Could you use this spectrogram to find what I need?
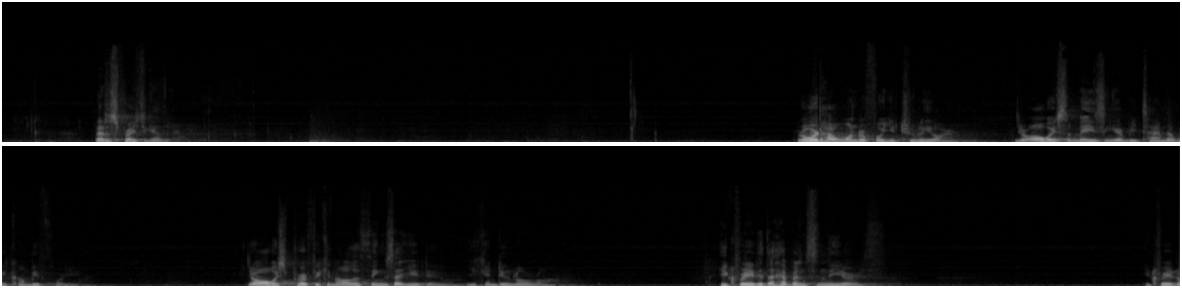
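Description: A man speaks slowly and calmly into a microphone, with long pauses, in an echoing hall.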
